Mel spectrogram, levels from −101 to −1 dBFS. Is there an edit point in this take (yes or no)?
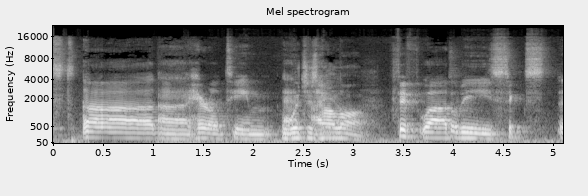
yes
